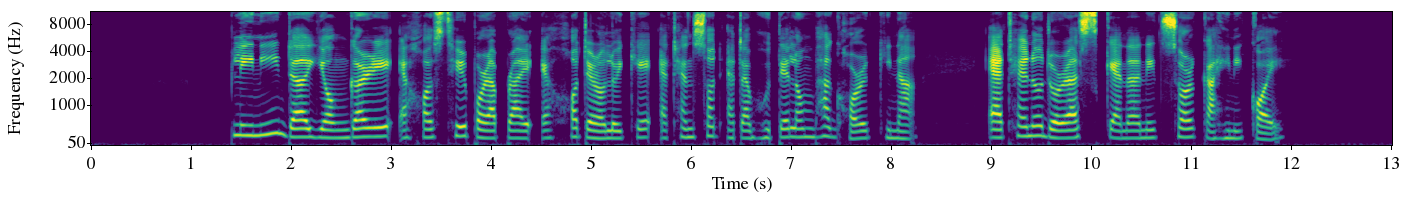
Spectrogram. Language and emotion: Assamese, neutral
